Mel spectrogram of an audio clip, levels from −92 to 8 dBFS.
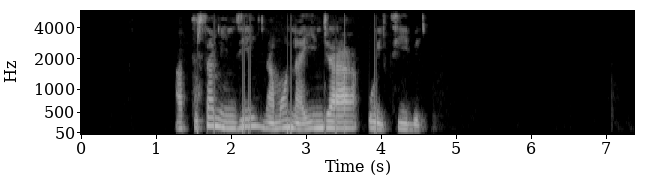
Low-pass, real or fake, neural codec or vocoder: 5.4 kHz; real; none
